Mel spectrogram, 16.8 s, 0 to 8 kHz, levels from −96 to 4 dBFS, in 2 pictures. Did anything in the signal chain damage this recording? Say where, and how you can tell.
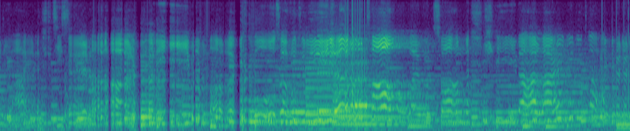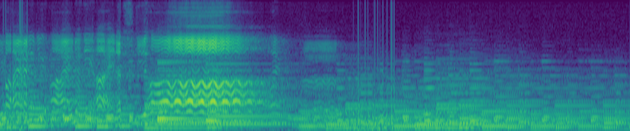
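Yes. Network stage: repeated packet loss (robotic sound) from 0.48 to 3.41 s, with many short holes up to 86 ms patched by continuing the last sound, leaving choppy audio with pieces missing.

Driver or buffer stage: processor overload crackle at 4.61–4.90 s, 8.03–8.77 s and 13.12–13.66 s. Missed deadlines replay stale audio with hard edges, fitting roughly 30 ms buffers.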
